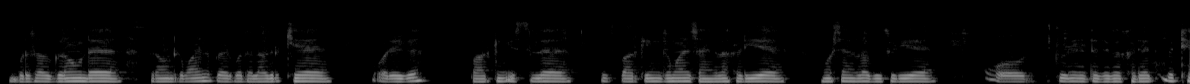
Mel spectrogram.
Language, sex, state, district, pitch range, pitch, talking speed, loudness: Rajasthani, male, Rajasthan, Nagaur, 135-145 Hz, 140 Hz, 150 wpm, -36 LUFS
